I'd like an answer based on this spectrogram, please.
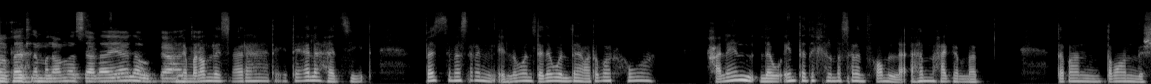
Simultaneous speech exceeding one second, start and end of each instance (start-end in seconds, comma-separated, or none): none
